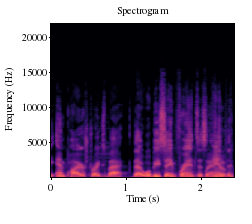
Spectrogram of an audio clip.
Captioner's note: beep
